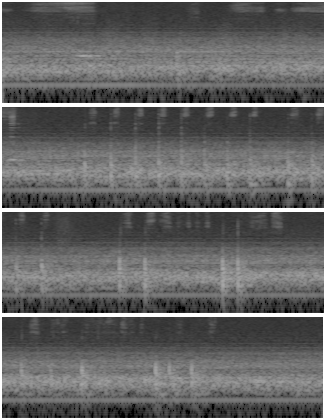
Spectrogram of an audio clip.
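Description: Marker or chalk strokes drawing a distance diagram on a board during a maths lesson, a faint continuous scratching with short tapping accents over steady room noise, no talk.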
